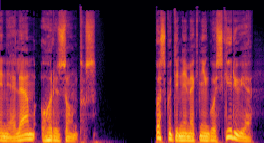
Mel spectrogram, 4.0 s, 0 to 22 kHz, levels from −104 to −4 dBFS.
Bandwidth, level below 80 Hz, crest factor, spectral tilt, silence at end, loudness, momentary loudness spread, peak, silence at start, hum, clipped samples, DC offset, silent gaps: 16.5 kHz; -40 dBFS; 18 dB; -5 dB/octave; 0.2 s; -20 LUFS; 7 LU; -4 dBFS; 0 s; none; under 0.1%; under 0.1%; 1.95-2.27 s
